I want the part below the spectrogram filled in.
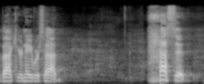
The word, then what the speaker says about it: hesed: And so the Old Testament was written in Hebrew, and the word for mercy here is the Hebrew word chesed hesed. You have to, it's an H E S E D, but you have to pronounce it like it's K H, like you're hawking up a loogie.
